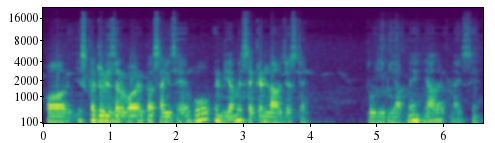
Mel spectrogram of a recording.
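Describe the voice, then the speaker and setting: This explanatory lecture comes from a man whose mid-range voice stays level at a moderate pace, with a little hiss or hum on the rough recording. Teaching exam facts, he poses and answers his own questions, repeats the key facts and works in English readings.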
